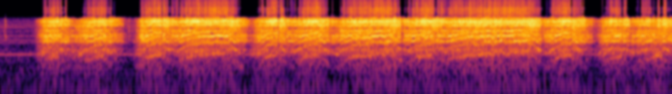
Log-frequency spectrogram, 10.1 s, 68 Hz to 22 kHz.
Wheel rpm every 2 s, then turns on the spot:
50, 120, 140, 170, 100.
none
